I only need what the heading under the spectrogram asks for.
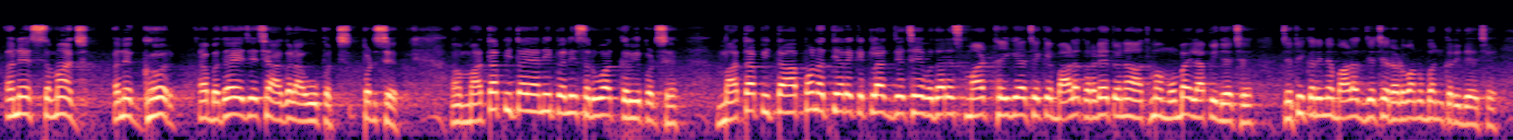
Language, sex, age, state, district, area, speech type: Gujarati, male, 30-45, Gujarat, Surat, urban, spontaneous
